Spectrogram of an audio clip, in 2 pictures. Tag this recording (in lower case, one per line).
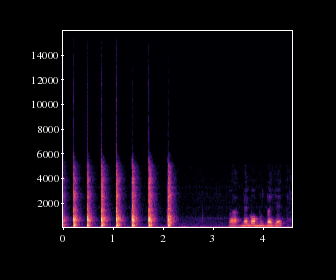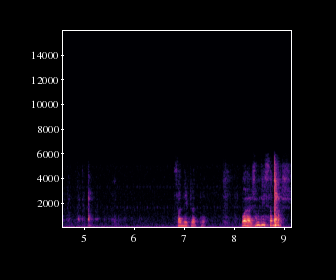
hammering nails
